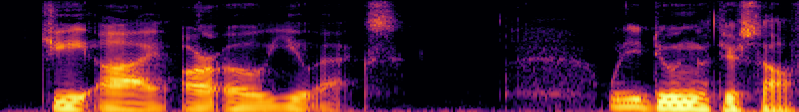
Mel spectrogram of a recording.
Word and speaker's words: Giroux: Giroux. Giroux.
